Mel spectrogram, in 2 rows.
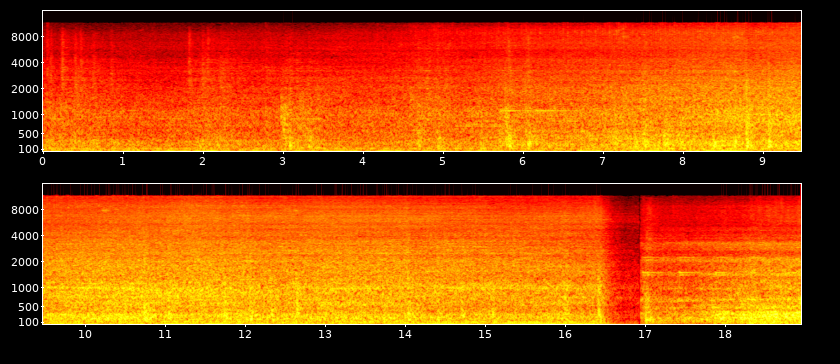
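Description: Red JR local train running through a station, its rumble and wheel noise growing louder as it passes. Near the end, after a sudden break, a JR West 227 series 'Red Wing' electric train rolls through a level crossing with steady alarm tones sounding.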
